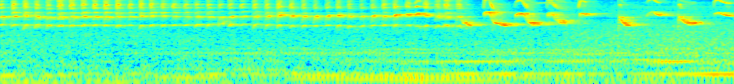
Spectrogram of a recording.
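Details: Male white-rumped shama from Lamteuba singing: a fast, rattling run of high, bright notes repeated several times a second, then clear sliding whistles in separate phrases, over a steady low hum.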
